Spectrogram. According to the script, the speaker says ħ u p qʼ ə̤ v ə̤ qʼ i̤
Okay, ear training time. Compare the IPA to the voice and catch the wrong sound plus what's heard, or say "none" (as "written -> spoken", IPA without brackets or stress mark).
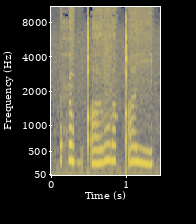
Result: p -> b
